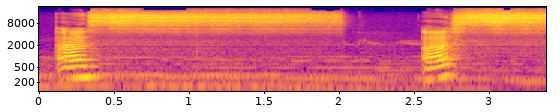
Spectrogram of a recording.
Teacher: Pastki tishimga tagiga uch tegyapti, tishlarim bir-biriga qamashgandek bo'lib, ya'ni bir-birini ustiga bostirilyapti va havo chiqyapti. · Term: sin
